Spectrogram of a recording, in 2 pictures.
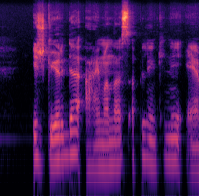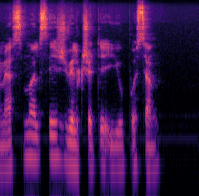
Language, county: Lithuanian, Klaipėda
